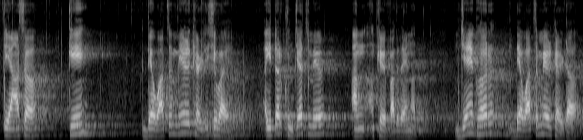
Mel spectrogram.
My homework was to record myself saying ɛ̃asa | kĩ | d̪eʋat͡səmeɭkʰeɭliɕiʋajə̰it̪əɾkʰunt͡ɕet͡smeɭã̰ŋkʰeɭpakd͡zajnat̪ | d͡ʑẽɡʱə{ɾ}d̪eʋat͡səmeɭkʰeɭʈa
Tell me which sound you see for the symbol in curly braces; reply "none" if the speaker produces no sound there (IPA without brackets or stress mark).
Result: ɾ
